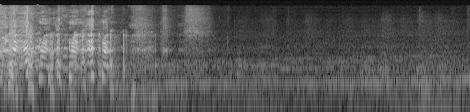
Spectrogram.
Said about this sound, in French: C'est un métro bondé.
